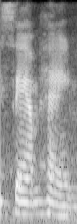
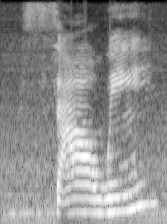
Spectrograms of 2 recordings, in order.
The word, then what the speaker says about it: Samhain: If I were pronouncing it my way, I would say Samhain. I was informed that that is not proper. Samhain. I'm giving it my best shot.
